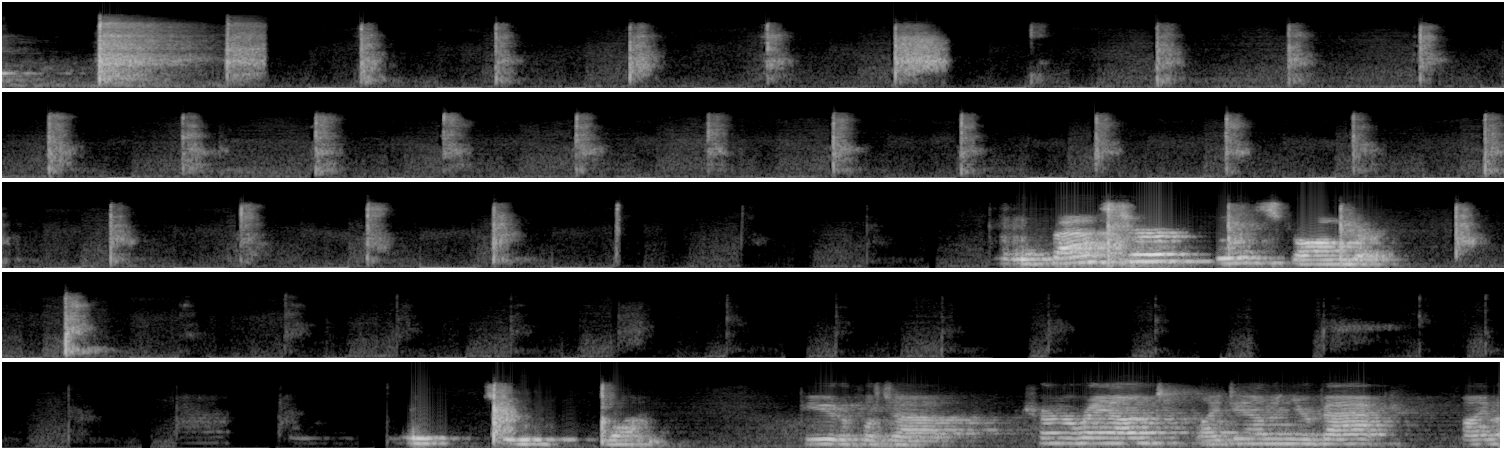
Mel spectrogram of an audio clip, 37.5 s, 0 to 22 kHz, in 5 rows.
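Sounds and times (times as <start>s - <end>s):
yoga instructor's rhythmic hand claps pacing a breathing exercise: 0.0s - 28.4s, 32.4s - 33.4s
speech: 20.1s - 22.0s, 34.4s - 37.5s.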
